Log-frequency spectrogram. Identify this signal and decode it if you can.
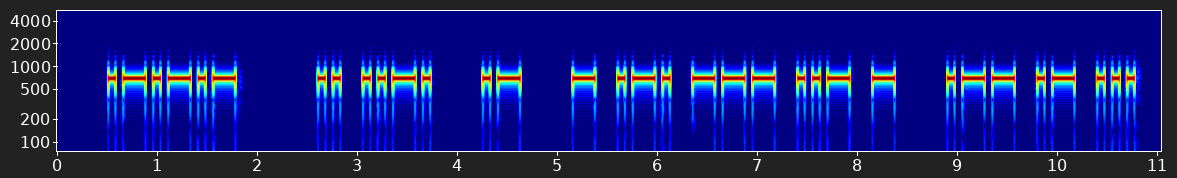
Morse code, heard as a keyed tone, about 16 wpm, 700 Hz. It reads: . IF A TROUT WAS
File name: CW-The-Big-Twoheaded-River-2-16WPM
